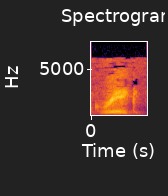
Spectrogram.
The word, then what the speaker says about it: Grigg: If you Google Pro Libertate and my last name, Grigg, G-R-I-G-G, that will certainly be the first result that pops up.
